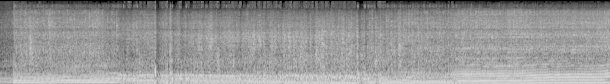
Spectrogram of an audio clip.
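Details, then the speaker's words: Off-road buggy at full throttle: hard-revving engine with rising pitch broken by ragged pops and stumbles mid-pull; something not running right, popping under throttle. "So at this point, something is not running right with the buggy, and listen to how much popping this engine is"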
